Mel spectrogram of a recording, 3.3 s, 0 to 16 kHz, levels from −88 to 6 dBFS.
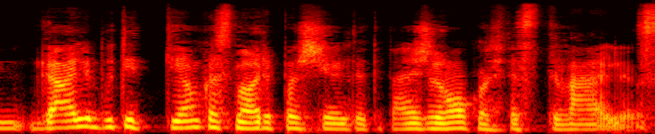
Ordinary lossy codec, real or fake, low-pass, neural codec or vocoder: AAC, 48 kbps; fake; 14.4 kHz; codec, 44.1 kHz, 2.6 kbps, SNAC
